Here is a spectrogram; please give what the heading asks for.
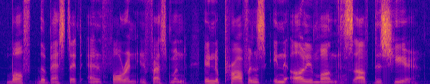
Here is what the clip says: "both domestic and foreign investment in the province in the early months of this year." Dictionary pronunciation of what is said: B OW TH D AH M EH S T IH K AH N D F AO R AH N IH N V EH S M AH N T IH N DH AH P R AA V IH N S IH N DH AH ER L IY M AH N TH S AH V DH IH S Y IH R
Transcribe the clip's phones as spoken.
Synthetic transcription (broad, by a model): B OW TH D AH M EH S T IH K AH N F AO R AH N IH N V EH S M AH N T IH N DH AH P R AA V IH N S IH N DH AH ER L IY M AH N TH S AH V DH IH S Y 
